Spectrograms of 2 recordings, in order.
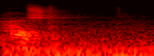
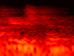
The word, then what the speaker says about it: Houston: But William Hines, the first county seat shortly thereafter designated was the community of Houston, not Houston.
